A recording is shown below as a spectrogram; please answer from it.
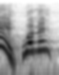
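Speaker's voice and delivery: high, loud barking call at the woman; mock shout. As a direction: bellow at her like an angry priest. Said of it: "shouts at her".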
